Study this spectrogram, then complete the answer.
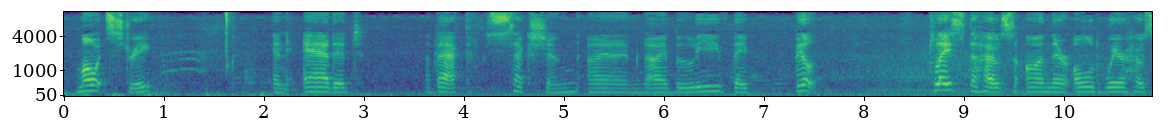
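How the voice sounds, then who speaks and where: At a very slow pace, a woman speaks with a Nova Scotian accent. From Shelburne, Nova Scotia, Canada. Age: 70s. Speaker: local resident. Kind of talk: oral history reminiscence.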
